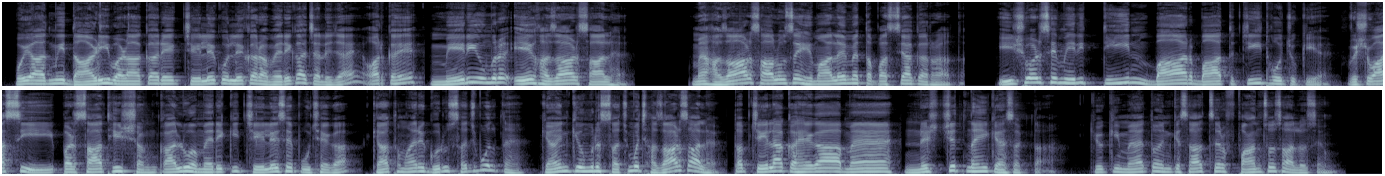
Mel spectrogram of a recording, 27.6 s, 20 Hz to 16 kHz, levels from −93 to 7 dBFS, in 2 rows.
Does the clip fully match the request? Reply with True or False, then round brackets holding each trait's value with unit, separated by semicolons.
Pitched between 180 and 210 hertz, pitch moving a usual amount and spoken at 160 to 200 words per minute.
False (135 Hz; 4.6 semitones; 170 wpm)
